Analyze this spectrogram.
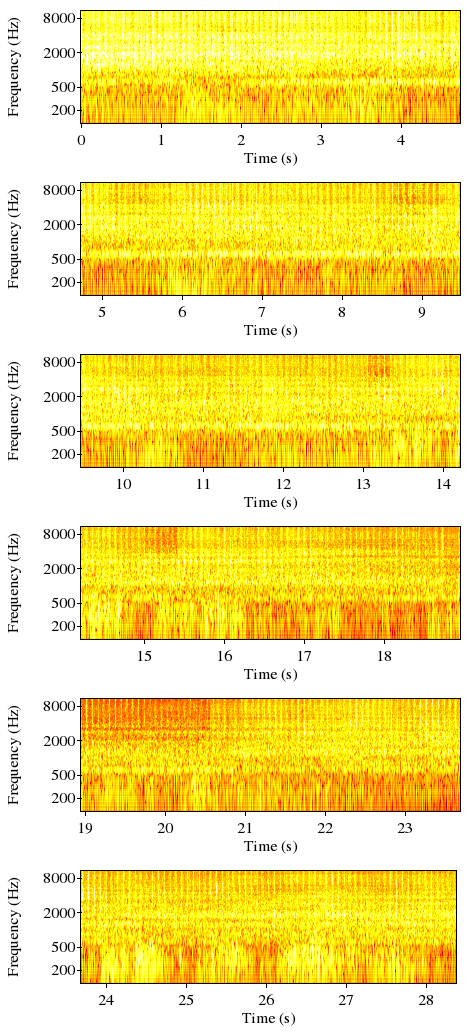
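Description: Single-cylinder diesel engine of a two-wheel walking tractor running steadily under load while its cage wheels plow through flooded paddy mud, with a steady whine above the engine note. The sound swells louder in short surges around the middle and again near the end.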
